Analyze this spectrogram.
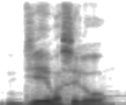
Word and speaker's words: llévaselo: Y a ver esta palabra, llévaselo. A ver, vemos por aquí una tilde, por lo tanto, esta es la sílaba tónica, está clarísimo.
